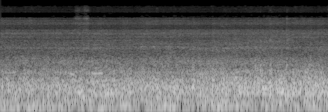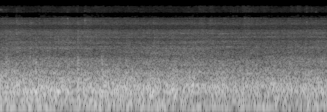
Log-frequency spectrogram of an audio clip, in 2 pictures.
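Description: Freight train cars rolling past at speed: a steady rumble of steel wheels on the rails.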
